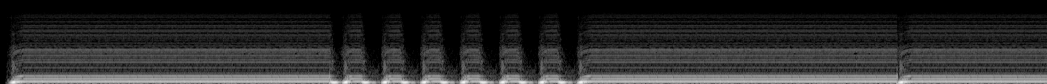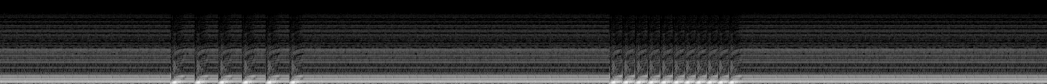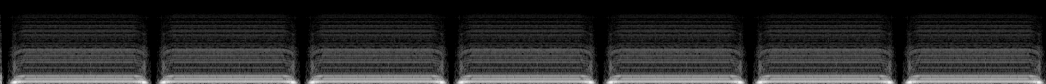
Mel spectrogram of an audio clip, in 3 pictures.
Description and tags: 30 seconds of random vibration patterns, can be used to depict a phone's vibration or a vibrator / sex toy.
